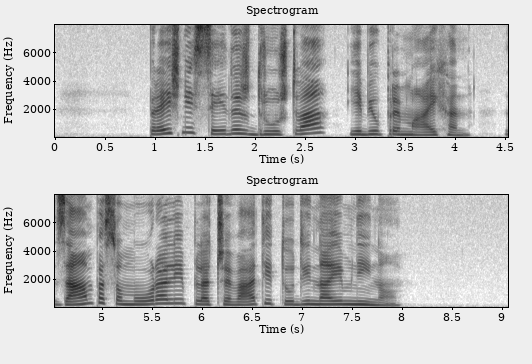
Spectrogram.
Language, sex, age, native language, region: Slovenian, female, 30-49, Slovenian, Central Slovenia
